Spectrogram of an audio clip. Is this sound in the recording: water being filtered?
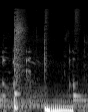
yes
